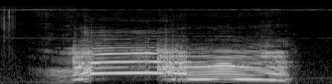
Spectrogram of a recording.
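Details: A cow (Bos taurus), said to have been raging shortly before, gives one long, drawn-out moo that rises, holds and falls away.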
